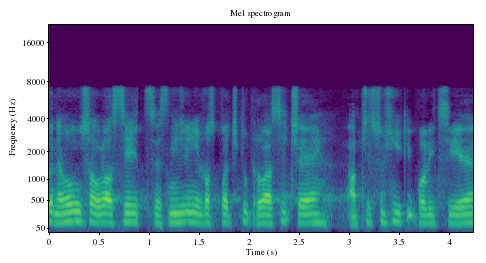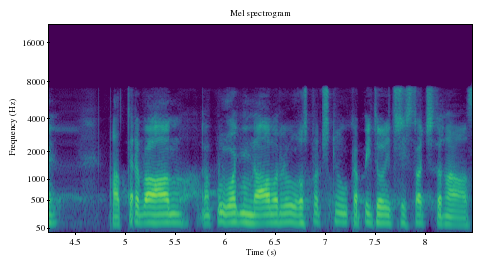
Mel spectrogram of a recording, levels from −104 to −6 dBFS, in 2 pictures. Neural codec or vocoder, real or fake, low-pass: codec, 16 kHz, 1 kbps, FreqCodec, larger model; fake; 7.2 kHz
